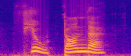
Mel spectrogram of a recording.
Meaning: fourteenth
- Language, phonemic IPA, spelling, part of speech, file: Swedish, /ˈfjuːˌʈɔndɛ/, fjortonde, numeral, Sv-fjortonde.ogg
